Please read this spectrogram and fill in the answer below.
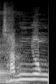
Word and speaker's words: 잠룡: 자, 그럼 두 번째는 흔히 이제 뭐 13 잠룡 발음 잘해야 돼요. 누구 예. 잠룡 그러기도 하는데 예. 잠룡 예, 잠수할 때 잠입니다. 잠수하고 있다는 뜻인데 어떤 분들 있죠?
